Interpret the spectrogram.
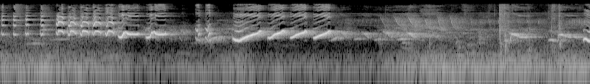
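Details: Singing Hwamei delivering a series of clipped repeated notes, then several strong rising slurred whistles one after another, fading into quieter scattered phrases.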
